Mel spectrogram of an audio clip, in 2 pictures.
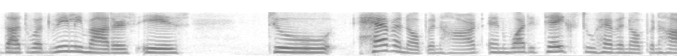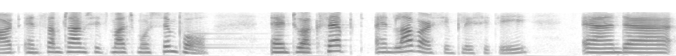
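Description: A woman from Greece with a Greek accent, an author talking earnestly at length in a phone interview, with many pauses. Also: medium pitch, creaky, no room sound. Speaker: author guest. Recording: tinny phone line.

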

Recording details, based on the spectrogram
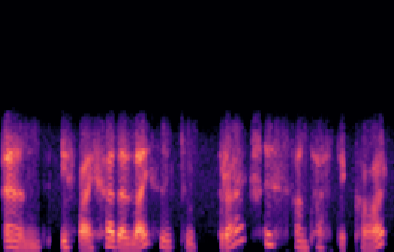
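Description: A woman's voice: medium pitch, expressive, moderate pace, creaky, breathy edge, no room sound. A woman playing a fiery, cheeky teenage girl in a radio drama, eager and playful. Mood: hopeful, eager. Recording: dull lo-fi recording.

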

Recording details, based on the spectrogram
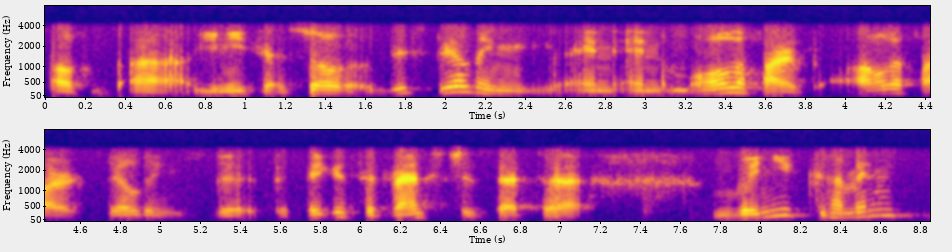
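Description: A man in his late thirties with a Turkish accent, a business co-founder speaking as a guest in a casual interview, halting, with many fillers and repeated words. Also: on the low side, very animated. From Turkey. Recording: phone-like narrow band.

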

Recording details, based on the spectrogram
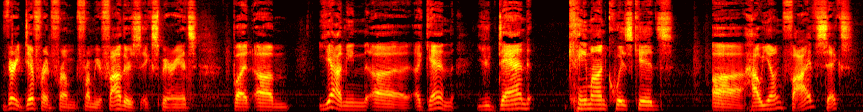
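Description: Male interview host, mid-range voice with a husky grain, conversational and halting as he works toward his questions. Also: mid-range voice, lively intonation, sharp tone.

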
